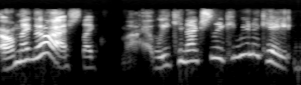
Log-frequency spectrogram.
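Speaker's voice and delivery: high-pitched imitation of astonishment; amazed realization. Host mother reacting to student's letter, imitated amazement. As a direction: act out a delighted, astonished discovery.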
